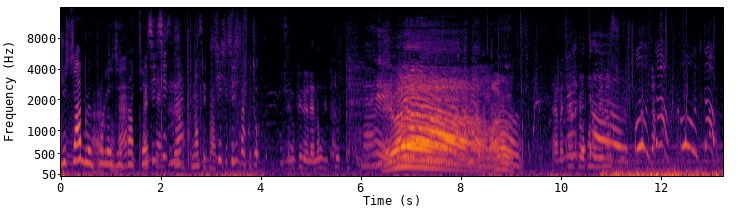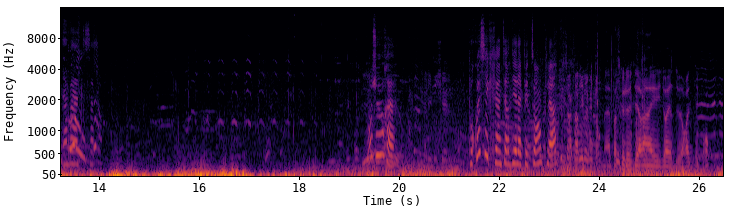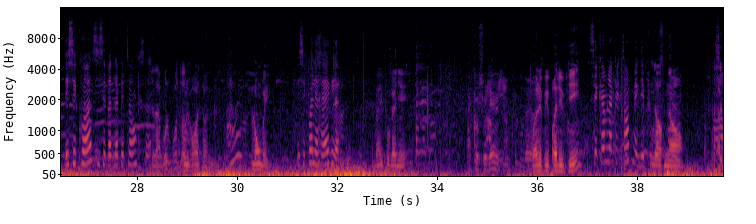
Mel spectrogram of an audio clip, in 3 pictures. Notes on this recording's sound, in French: Une captation sonore d’une semaine dans les Côtes d’Armor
